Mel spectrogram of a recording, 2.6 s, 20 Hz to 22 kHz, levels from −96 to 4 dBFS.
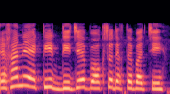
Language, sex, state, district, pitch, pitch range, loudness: Bengali, female, Assam, Hailakandi, 285 Hz, 265-325 Hz, -12 LUFS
